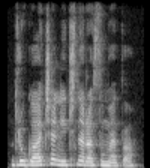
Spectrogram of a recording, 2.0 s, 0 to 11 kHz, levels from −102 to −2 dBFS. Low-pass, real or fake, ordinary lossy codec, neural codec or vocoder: none; real; none; none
